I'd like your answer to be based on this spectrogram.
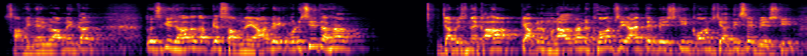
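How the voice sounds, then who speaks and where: A man's voice: high-pitched, fairly bright tone, echoey room. A man, a cleric and debater, giving polemical commentary to his audience in a scornful, repetitive, mocking way.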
